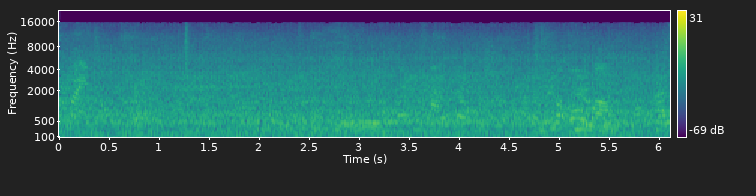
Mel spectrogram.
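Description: Indistinct voices of several people talking at a distance over a steady outdoor hum of traffic and engines.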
